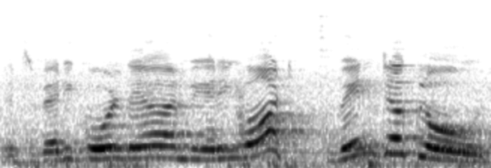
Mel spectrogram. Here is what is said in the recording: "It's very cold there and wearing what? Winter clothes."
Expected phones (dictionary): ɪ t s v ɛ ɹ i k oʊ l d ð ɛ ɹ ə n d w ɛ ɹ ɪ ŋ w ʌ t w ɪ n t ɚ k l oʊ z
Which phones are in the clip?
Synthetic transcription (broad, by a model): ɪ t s v ɛ ɹ i k oʊ l d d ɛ ɹ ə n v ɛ ɹ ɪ ŋ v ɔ t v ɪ n t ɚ k l oʊ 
